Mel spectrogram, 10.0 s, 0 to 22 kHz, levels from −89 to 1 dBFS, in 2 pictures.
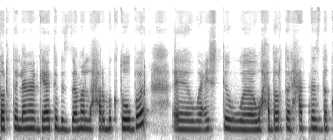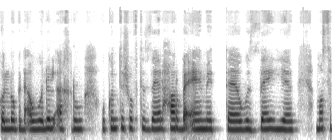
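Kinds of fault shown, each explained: Short stall from a late packet: at 4.54 s a sound in the speech is held for about 85 ms, until 4.64 s, with a faint buzz or dip. A packet arrived late, the jitter buffer ran dry, and the receiver stretched the last sound, then resumed where it stopped, losing nothing.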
